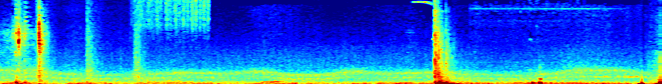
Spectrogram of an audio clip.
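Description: A large truck idling with a low, steady rumble. Several small knocks, then one loud sharp bang about five and a half seconds in.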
